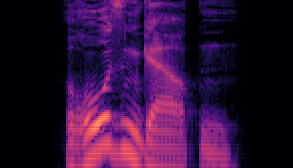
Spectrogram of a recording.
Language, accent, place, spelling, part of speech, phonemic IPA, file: German, Germany, Berlin, Rosengärten, noun, /ˈʁoːzn̩ˌɡɛʁtn̩/, De-Rosengärten.ogg
- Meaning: plural of Rosengarten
